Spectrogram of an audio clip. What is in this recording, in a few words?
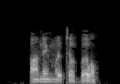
"unimitable", english; adjectives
